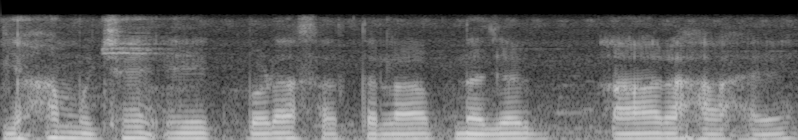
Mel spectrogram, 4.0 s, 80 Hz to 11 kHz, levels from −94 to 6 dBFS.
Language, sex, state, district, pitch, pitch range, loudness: Hindi, male, Bihar, Begusarai, 120 Hz, 115-125 Hz, -18 LUFS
